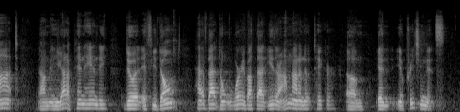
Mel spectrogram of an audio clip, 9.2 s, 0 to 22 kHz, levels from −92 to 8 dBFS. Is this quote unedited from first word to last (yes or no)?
no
